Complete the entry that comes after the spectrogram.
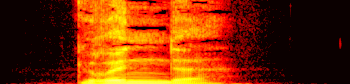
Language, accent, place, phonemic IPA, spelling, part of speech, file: German, Germany, Berlin, /ˈɡʁʏndə/, Gründe, noun, De-Gründe.ogg
- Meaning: nominative/accusative/genitive plural of Grund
